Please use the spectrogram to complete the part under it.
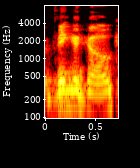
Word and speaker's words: Vingegaard: Okay, how do you pronounce his last name? Because I'm watching. – Vingegaard. – I am not saying it like that. So people are saying Vingegaard or Vingego. Can I say Vingego? Is that close enough? – Vingego is the closest I hear from Americans.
